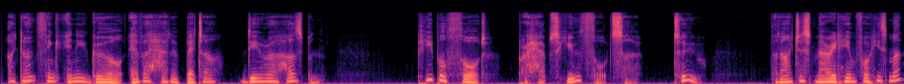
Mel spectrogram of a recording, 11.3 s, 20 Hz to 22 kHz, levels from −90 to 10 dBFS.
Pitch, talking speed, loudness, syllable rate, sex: 150 Hz, 140 wpm, -19 LUFS, 4.3 syllables/s, male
